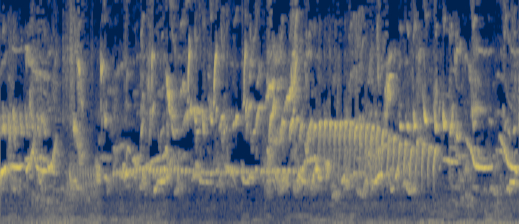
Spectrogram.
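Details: Caged coal tits in an aviary: high chips open the recording, then a long, fast trilled rattle runs for nearly two seconds amid continued twittering.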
